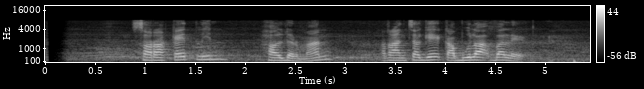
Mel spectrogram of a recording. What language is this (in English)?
Sundanese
